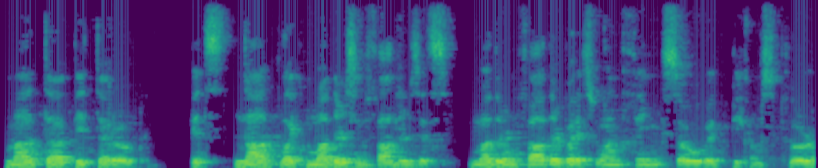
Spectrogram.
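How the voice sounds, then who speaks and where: A male student asks a question slowly and deliberately, in a low, flat, mellow voice. His mic sounds dull and lo-fi, with room echo and a faint hiss underneath. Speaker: student in a study group.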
